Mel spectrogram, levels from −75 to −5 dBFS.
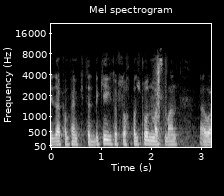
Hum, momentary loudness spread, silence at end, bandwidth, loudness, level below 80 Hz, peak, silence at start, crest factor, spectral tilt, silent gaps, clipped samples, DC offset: none; 7 LU; 0 s; 10 kHz; -20 LUFS; -50 dBFS; -4 dBFS; 0 s; 16 dB; -6 dB/octave; none; under 0.1%; under 0.1%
